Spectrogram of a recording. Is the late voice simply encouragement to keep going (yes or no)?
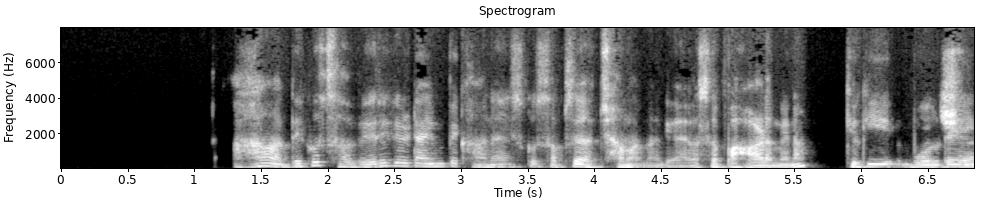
yes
